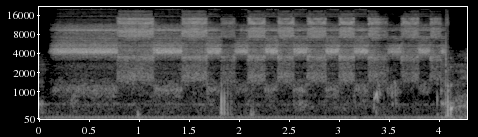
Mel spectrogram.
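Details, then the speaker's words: Tillotson HR74A carburetor off a 1969 Ski-Doo Alpine with 299cc Rotax engine, bench test blowing air into tube: airy hiss in pulses changing tone as ports are blocked; air flows freely through open return-line ports. "You hear the sound change, so you know for sure there's air traveling through those ports."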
